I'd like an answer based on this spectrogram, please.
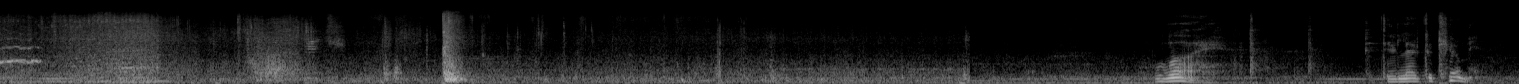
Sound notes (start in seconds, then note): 0.0 car engines revving; 0.2 tires screeching; 3.8 hood thudding; 6.9 car engines revving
